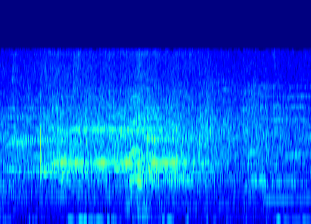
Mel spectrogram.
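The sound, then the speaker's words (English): Congregation clapping to welcome a singer at a church service, a dense, even patter of applause at moderate level with a voice over it. “Clap your hands for Sister Jackie.”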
